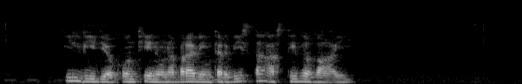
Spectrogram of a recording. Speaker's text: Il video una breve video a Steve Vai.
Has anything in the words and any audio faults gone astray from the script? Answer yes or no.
yes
